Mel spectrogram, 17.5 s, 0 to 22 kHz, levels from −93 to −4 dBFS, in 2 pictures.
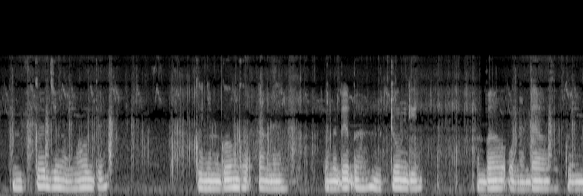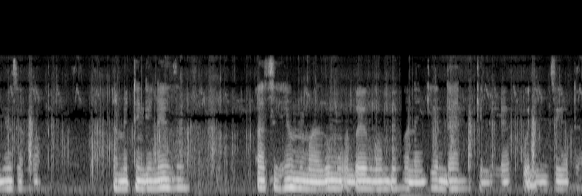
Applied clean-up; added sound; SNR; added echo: none; Run / Bird vocalization, bird call, bird song; 17 dB; none.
